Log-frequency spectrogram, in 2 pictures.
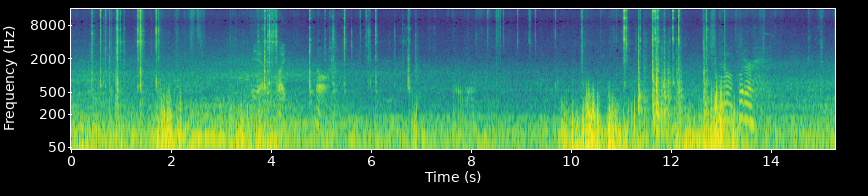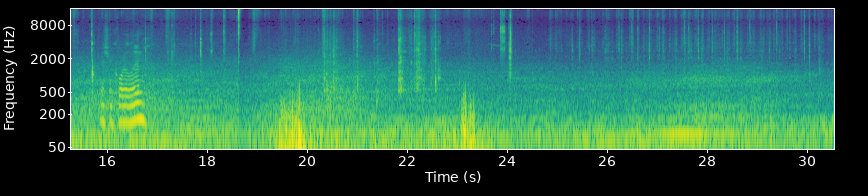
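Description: Gloved hands handling and refitting ignition coils and their plastic wiring connectors on a Mazda CX-5's 2.5 L engine: many sharp clicks and small rattles, with louder bouts of handling around the middle, over a low steady rumble.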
